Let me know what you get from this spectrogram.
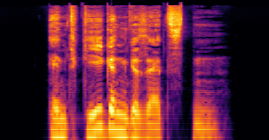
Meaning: inflection of entgegengesetzt: 1. strong genitive masculine/neuter singular 2. weak/mixed genitive/dative all-gender singular 3. strong/weak/mixed accusative masculine singular 4. strong dative plural
- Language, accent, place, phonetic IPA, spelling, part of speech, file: German, Germany, Berlin, [ɛntˈɡeːɡn̩ɡəˌzɛt͡stn̩], entgegengesetzten, adjective, De-entgegengesetzten.ogg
